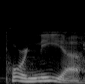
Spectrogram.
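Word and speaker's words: pornea (πορνεία): And what heads up the list is in the Greek what is pronounced pornea, where we get the word pornography.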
